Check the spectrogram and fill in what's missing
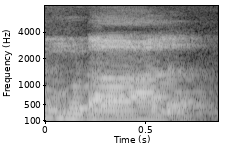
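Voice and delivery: ਮੁਡਾਲ said moo-DAAL; common mispronunciation. Retold or imitated. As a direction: imitate the mistake ਮੁਡਾਲ, long 'aa' at the end. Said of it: "ਕੁਛ ਲੋਕ ਜੋ ਹੈ". (ਮੁਡਾਲ, ਗਲਤ ਉਚਾਰਨ ਦੀ ਨਕਲ, ਲੰਮਾ 'ਆ')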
